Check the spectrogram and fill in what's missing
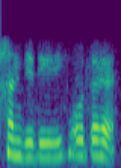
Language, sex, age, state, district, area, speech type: Punjabi, female, 18-30, Punjab, Shaheed Bhagat Singh Nagar, rural, conversation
